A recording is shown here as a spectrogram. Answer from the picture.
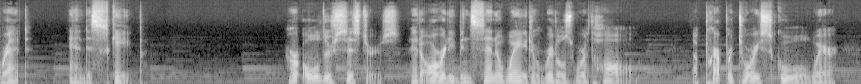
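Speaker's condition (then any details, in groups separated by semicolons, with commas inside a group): No condition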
